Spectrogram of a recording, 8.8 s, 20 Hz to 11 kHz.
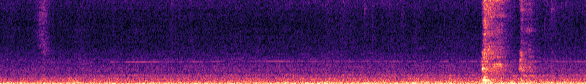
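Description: JR Central 313 series 2600 subseries electric train running between stations, heard from inside the car: a steady low rumble of wheels and running gear with a faint high steady whine. A short hissing rush, the loudest sound, comes about seven seconds in.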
